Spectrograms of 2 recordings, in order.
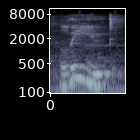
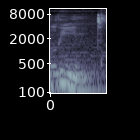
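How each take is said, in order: First: The word ends in a d sound. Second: The word ends in a t sound.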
